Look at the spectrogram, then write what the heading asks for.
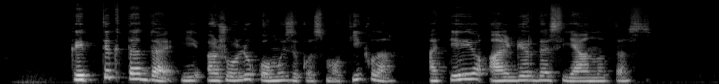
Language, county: Lithuanian, Tauragė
